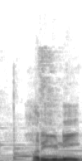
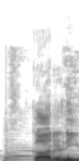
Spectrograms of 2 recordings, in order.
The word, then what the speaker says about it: हरिणी: पाठ के प्रथम मंत्र हरिणी शब्द को हरिणी के बजाय कारिणी पड़ा इसमें ह की जगह क का उच्चारण करने से मंत्र का अर्थ बदल गया इससे मां चंडी कार्य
